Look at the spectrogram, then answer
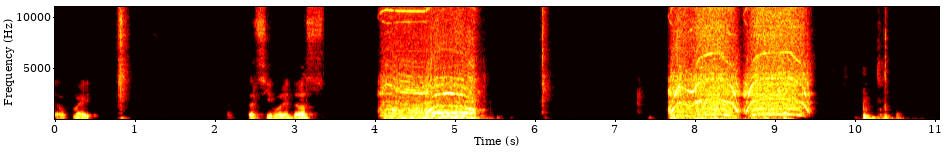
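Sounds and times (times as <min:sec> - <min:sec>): drill motor whine: 0:04.0 - 0:05.4, 0:07.7 - 0:09.5.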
